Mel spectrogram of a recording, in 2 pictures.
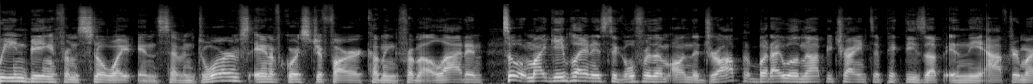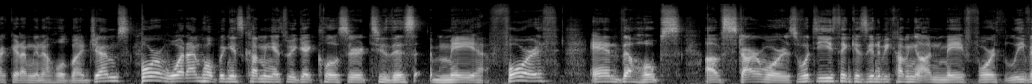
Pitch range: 105-135 Hz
